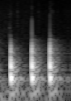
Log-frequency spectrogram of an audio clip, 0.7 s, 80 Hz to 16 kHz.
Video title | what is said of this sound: Fixing the rot in the transom of my 50 year old boat (part 5) | you can hear it better with the hammer, but that's solid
